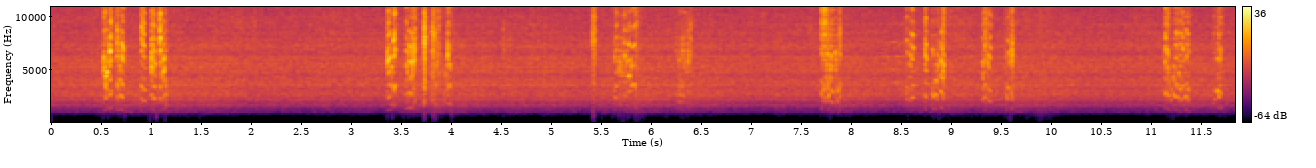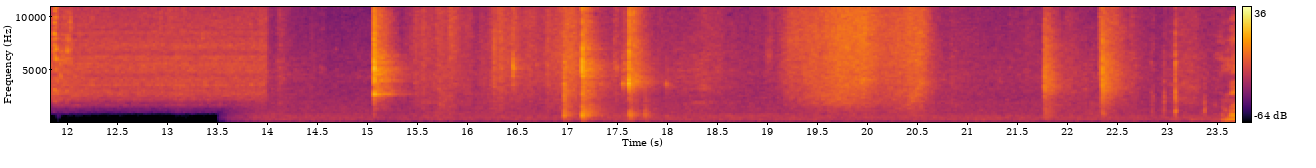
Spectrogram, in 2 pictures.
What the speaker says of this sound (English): I've just got this knife here. It should give me an even, clean cut.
